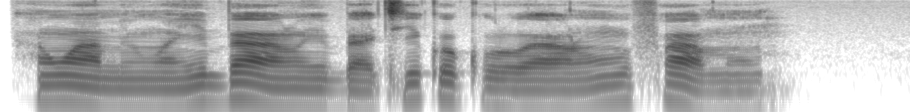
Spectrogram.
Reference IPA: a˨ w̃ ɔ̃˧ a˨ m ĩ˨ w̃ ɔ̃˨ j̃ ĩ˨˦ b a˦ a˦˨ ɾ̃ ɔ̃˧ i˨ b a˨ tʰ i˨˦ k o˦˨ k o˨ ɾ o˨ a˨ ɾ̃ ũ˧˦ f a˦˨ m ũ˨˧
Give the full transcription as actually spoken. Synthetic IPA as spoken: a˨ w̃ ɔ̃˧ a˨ m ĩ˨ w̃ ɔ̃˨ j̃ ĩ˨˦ b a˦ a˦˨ ɾ̃ ũ˧ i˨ b a˨ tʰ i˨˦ k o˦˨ k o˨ ɾ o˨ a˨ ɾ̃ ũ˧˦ f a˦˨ m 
